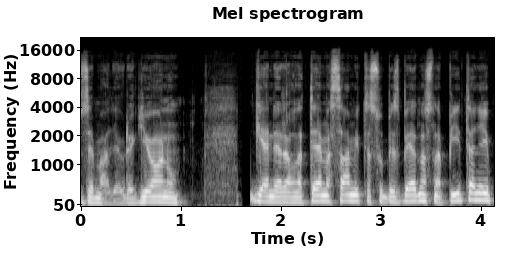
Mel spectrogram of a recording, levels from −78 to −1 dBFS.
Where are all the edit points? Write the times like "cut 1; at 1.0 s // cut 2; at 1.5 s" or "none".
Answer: cut 1; at 1.6 s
